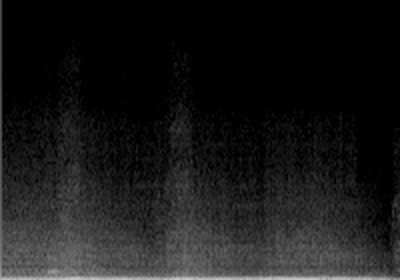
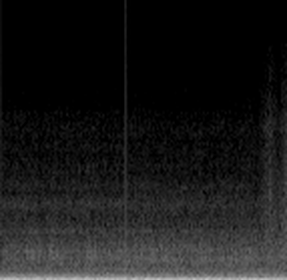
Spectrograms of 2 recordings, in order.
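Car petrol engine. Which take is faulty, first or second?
first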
